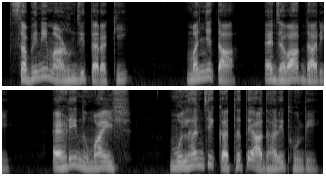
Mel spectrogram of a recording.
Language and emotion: Sindhi, neutral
